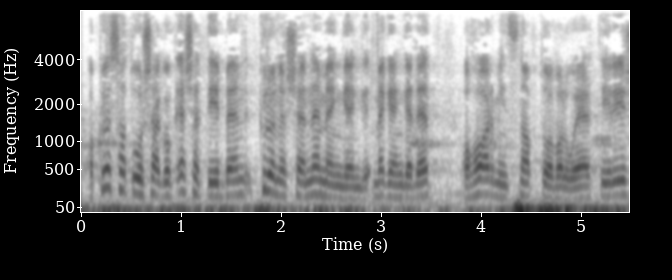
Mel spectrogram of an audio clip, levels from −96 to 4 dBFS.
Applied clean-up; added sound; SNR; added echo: none; Dog; -4 dB; none.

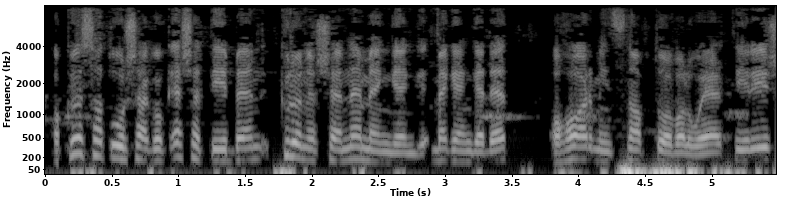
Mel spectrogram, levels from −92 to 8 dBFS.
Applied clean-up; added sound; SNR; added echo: classical method spectral subtraction.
